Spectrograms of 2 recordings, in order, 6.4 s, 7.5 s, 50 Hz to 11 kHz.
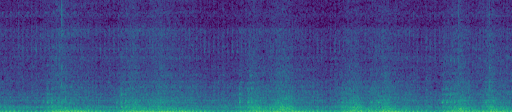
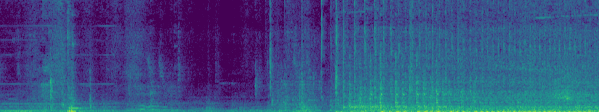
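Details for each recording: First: Honda Vario 125 scooter that stumbles on cold start and won't idle cold but runs normally hot: compression restored by flushing, throttle body cleaned. Warm idle with a gentle swell in its beat, not stalling after 3 minutes; still dies once or twice in the mornings. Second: Honda Vario 125, piston possibly oversize, compression restored and throttle body cleaned: cold start catches after rough cranking, then uneven lumpy idle, nearly dies unless throttled, normal after ~3 minutes warm-up; cold-start fuelling fault, larger injector considered.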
